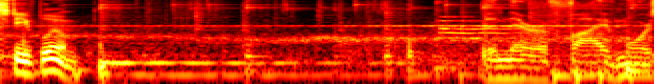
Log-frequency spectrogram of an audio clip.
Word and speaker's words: Blum: Uh, wise man says, "Yeah, Bloom is spelled B L U M, by the way, spelled like blum, pronounced like bloom."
